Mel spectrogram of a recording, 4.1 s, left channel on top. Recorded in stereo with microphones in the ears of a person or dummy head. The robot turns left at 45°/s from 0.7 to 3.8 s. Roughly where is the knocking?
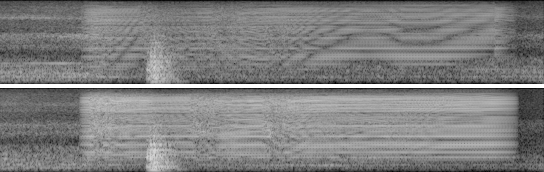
Right.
